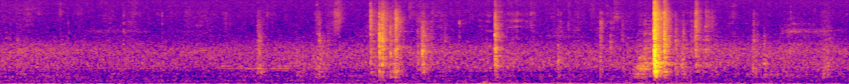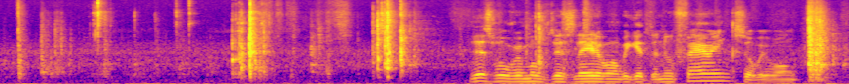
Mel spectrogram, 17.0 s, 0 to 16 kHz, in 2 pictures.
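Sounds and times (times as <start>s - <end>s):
clicks and knocks of plastic parts: 2.4s - 12.8s, 13.5s - 14.6s, 15.7s - 16.9s.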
